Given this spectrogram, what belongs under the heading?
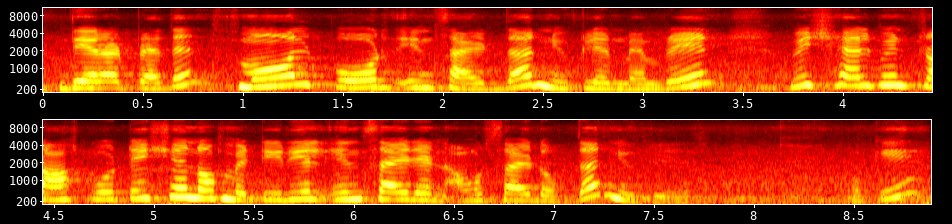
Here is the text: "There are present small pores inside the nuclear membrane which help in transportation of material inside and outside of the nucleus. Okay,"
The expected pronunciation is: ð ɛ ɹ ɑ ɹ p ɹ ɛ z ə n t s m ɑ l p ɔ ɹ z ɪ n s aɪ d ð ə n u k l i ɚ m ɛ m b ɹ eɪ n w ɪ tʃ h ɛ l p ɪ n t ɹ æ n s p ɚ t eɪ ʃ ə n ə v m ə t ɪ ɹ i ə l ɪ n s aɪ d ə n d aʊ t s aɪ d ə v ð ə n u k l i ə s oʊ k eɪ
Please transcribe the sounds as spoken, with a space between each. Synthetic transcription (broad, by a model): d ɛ ɹ ɑ ɹ p ɹ ɛ z ə n t s m ɑ l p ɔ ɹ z ɪ n s aɪ d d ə n u k l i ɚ m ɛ m ɹ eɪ n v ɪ tʃ h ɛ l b ɪ n t ɹ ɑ n s p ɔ t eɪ ʃ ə n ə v m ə t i ɹ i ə l ɪ n s aɪ d ə n d aʊ t s aɪ d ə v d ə n u k l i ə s oʊ k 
